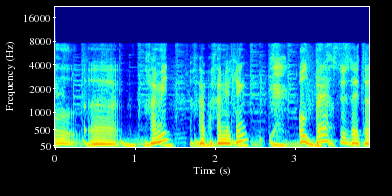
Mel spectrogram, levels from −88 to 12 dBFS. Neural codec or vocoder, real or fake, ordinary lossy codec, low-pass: none; real; none; none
